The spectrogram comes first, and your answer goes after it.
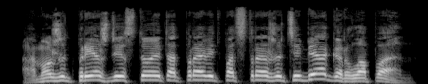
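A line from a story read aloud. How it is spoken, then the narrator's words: Angry roar. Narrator (Russian): взревел Роберт Кэт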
